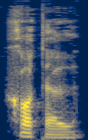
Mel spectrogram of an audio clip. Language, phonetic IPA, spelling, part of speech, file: Polish, [ˈxɔtɛl], hotel, noun, Pl-hotel.ogg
